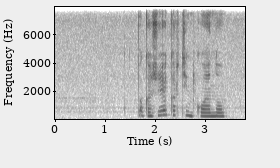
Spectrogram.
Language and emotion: Russian, neutral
